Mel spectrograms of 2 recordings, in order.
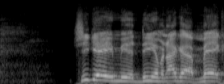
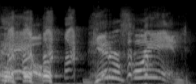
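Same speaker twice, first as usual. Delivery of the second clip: voicing his dad; 9 semitones higher, much slower than usual. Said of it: "He said".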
